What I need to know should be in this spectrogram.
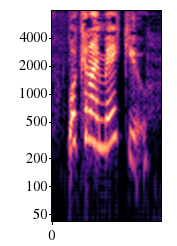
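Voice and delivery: Angel's voice. Acted. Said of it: "Angel asked".

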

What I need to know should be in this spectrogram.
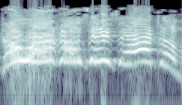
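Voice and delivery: very high mock tantrum shriek; crying and screaming. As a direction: wail like a child throwing a fit. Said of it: "Like, crying and screaming".

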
